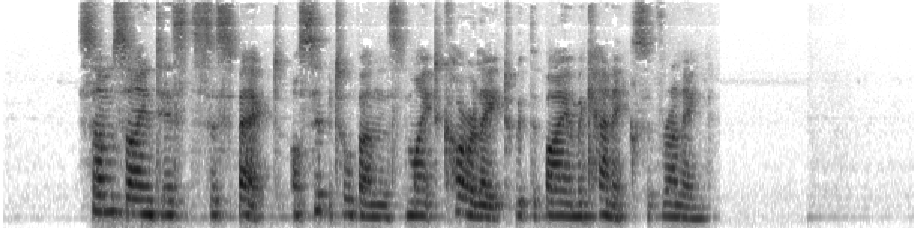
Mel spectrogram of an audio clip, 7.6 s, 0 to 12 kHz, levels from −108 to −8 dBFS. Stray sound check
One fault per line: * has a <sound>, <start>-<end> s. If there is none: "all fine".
all fine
